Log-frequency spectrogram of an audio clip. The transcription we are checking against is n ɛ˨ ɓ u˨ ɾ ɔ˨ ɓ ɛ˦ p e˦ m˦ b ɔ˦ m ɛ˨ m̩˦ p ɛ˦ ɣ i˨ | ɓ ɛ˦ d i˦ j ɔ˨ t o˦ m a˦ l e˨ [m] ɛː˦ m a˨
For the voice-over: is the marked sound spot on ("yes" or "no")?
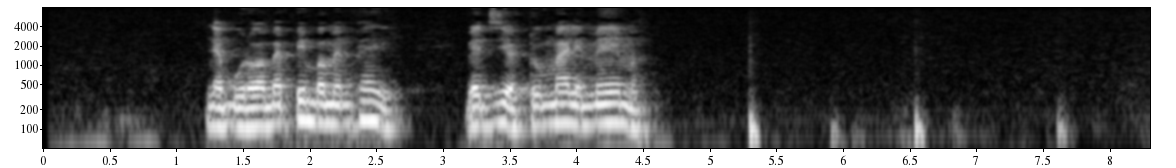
yes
